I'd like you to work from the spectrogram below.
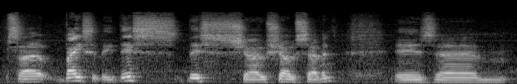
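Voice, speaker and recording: Low-voiced man rambling on a podcast. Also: slow, fairly bright tone, distant mic, a little hiss or hum. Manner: rambling, hesitant, laughs often. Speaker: podcast co-host. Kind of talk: casual chat.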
